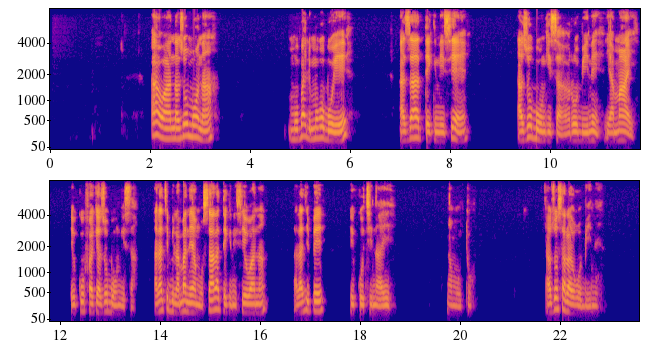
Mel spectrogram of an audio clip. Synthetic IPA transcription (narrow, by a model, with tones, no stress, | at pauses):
a˦wa˨na˨zo˦mɔ˦na˨ | mo˨ba˦li˨mɔ˦kɔ˦bo˨je˦ | a˨za˦tɛ˨kni˨sjɛ̃˦ | a˨zo˦bo˨ŋɡi˨sa˨ʁo˨bi˨ne˦ja˨ma˦i˨ | e˨ku˦fa˦ki˦a˨zo˦bo˨ŋɡi˨sa˨ | a˨la˦ti˦bi˨la˨mba˦na˨˦ja˨mo˨sa˦la˦tɛ˨kni˨sjɛ̃˦wa˦na˦ | a̰˨la˦ti˦pe˦ | e˨ko˨ti˨na˨je˦ | na˨mo˨tu˦ | a̰˨zo˦sa˦la˨ʁo˨bi˨ne˦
